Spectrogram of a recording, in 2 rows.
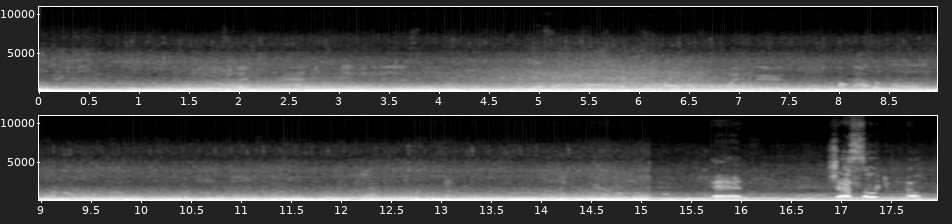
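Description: A Corvette C8 with aftermarket wheels circles Motorsport Park in Atlanta, its engine a steady, loud roar throughout, with a shift in pitch near the end as it changes gear or passes.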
